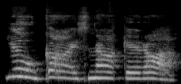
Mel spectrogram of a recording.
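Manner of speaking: put-on reliving yelling at the kids to stop; retold screaming at bullies. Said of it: "I started screaming".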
